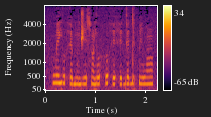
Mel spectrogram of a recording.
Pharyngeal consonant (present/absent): absent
